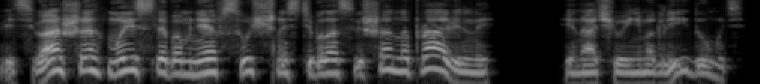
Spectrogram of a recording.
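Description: A man voicing a courtly pirate captain who speaks calmly, courteously and with gentle irony. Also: a little high, normal speed, dry recording, studio quality, voice pushed up.

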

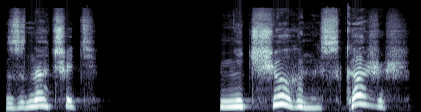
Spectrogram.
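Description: A woman's voice: mid-range voice, lively intonation, very slow, voice pushed up. A woman voicing an anxious young man who talks hesitantly and pleads. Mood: pleading. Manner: hesitant, wheedling.

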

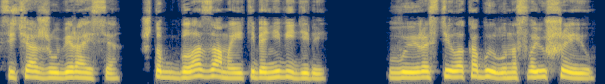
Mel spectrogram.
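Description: A woman's voice: on the low side, steady tone, normal speed, warm tone, dry recording, studio quality, natural voice. A woman reading the part of a hot-tempered village wife and mother who scolds sharply. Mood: scolding.

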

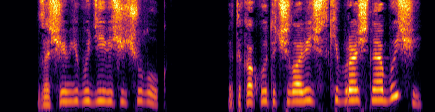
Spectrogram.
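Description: A woman's voice: a little high, fast, no echo. A bashful young dragon-turned-man from a fantasy storybook, read by a woman. He talks in an easy, casual way, sheepish one moment and a little boastful the next. The voice is dry and close. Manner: embarrassed, casual. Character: young male dragon in human form, shy and boastful.

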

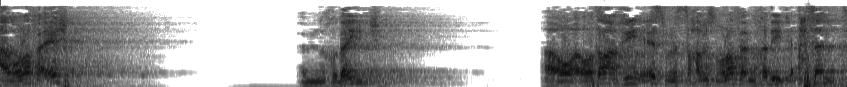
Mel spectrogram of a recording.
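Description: Fast, high-voiced man teaching in echoing hall. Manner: animated storyteller who quizzes his students. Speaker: Islamic scholar teaching a class. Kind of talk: religious lesson with storytelling. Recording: echoey hall, dull lo-fi sound.

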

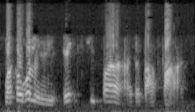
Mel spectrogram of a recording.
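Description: A man telling a ghost story in a casual, rambling way, repeating words and filling gaps with fillers, and acting out the shouts of the people in it. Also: on the high side, lively intonation, fast, low-quality recording. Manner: acts out the quoted shouts.

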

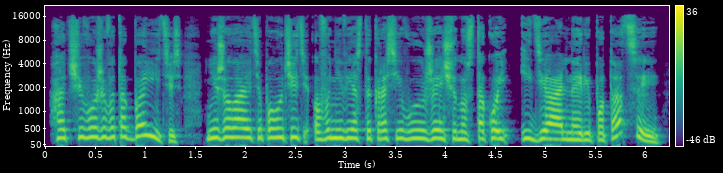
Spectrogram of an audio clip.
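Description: A narrator playing a quick-tempered young woman in an audiobook reading, with a sharp and indignant delivery. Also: medium pitch, expressive, no room sound, studio quality, pitched above the performer's own voice, natural voice.

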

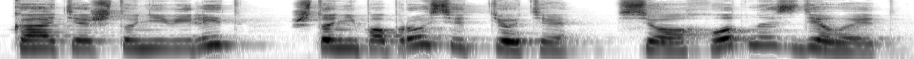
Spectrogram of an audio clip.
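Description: Woman narrator, slightly high voice, even storybook reading. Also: measured pace. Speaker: audiobook narrator. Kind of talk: scripted narration of a children's story.

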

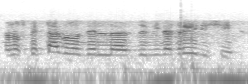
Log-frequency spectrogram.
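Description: An actor and playwright explains his own show in a conversational radio interview, often repeating the openings of his phrases. His voice is a little high, brisk and sharp, with little pitch movement. The recording is rough, with a bit of hiss or hum.

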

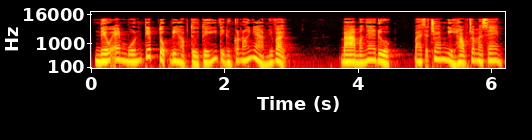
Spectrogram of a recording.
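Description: A woman's voice: lowish voice, brisk, natural voice. A woman voicing a kindly house cook who coaxes and soothes a young girl in a dramatic audiobook reading. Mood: coaxing. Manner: soothing, coaxing.

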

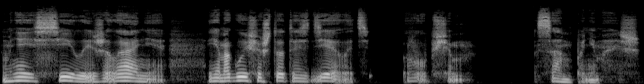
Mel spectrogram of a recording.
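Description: A reader voicing a middle-aged father who justifies leaving his family, speaking lower than the narration in a pleading, defensive way. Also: steady tone, normal speed, vocal fry, no room sound, clean studio sound. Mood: confessional. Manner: pleading, defensive, rising to near shouting. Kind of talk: audiobook character reading.

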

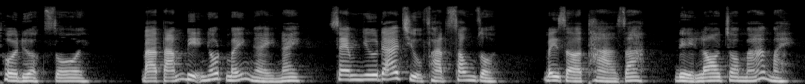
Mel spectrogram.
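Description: A woman's voice: lowish voice, normal speed, close to an everyday voice. A woman voicing a stern, commanding old patriarch in a storybook. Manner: commanding, firm.

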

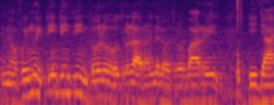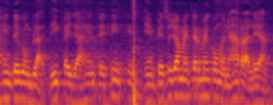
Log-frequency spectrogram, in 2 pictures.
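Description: A man's voice: medium pitch, fairly even intonation, quick pace. A Colombian man in his early twenties being interviewed, telling a rambling street story full of slang and sound effects. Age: early 20s. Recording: noisy background.

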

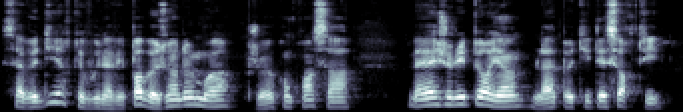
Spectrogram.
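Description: A man's voice: mid-range voice, lively intonation, normal speed, warm tone, natural voice. A man voicing a brash, joking male painter who talks in teasing, slangy banter.

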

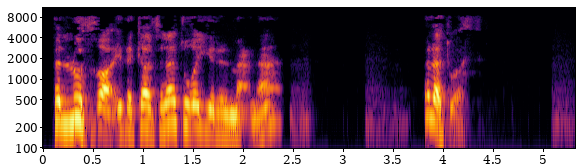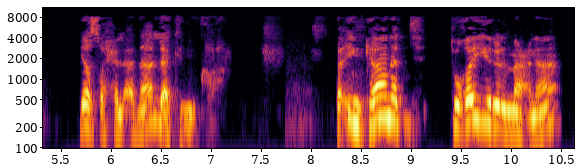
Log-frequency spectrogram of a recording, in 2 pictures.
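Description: A man teaching a religious lesson, explaining a legal text in a measured way and saying sample pronunciations aloud. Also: sits high, darkish tone, breathy edge.

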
